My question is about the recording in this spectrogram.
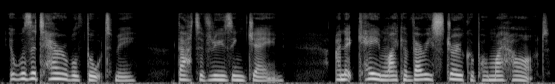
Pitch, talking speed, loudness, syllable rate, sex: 210 Hz, 225 wpm, -20 LUFS, 6.0 syllables/s, female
